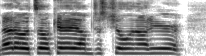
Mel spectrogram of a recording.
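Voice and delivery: acted-out high yell, calling out. Retelling calling from the hot tub to the dog: imitating own yell. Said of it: "yell from the hot tub".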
